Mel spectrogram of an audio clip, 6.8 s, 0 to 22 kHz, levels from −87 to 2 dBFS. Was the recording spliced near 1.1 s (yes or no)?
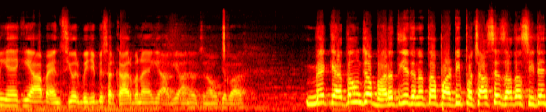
no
